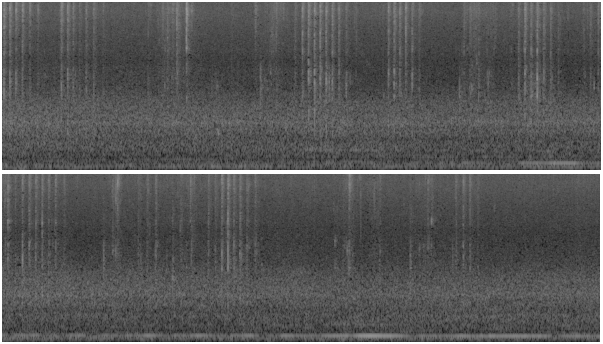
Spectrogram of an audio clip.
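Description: Quick, fluttery splashing of a female blackbird bathing, a steady busy patter of little water flicks, with a low hum underneath and no voices.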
